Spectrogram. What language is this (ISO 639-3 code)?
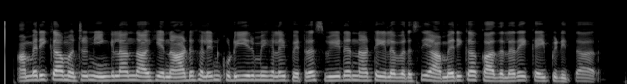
tam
